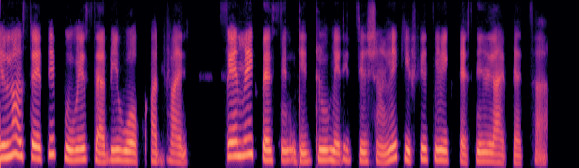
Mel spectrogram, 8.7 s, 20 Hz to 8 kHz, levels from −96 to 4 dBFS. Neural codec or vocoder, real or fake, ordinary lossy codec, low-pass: codec, 16 kHz, 1 kbps, FreqCodec, larger model; fake; none; none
